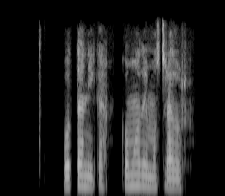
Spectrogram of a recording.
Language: Spanish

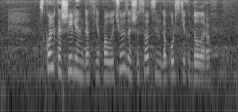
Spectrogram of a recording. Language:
Russian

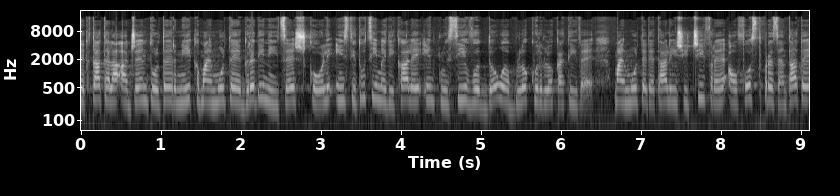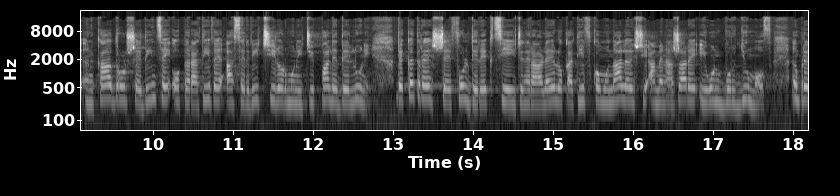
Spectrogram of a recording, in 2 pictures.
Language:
Romanian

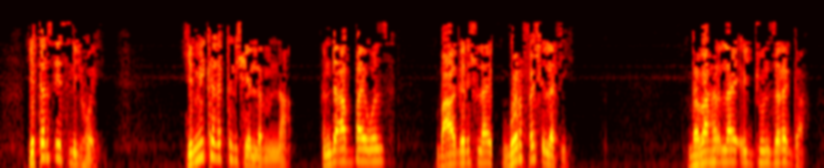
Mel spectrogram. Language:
Amharic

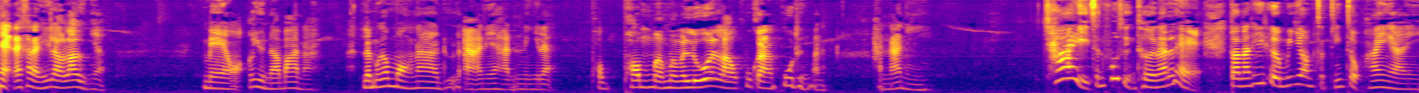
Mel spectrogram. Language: Thai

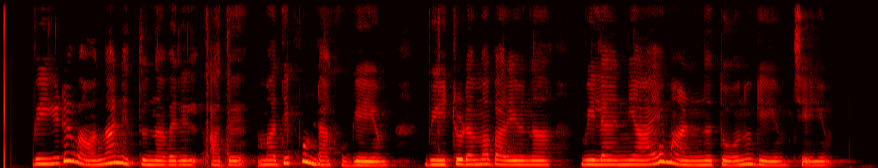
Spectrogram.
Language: Malayalam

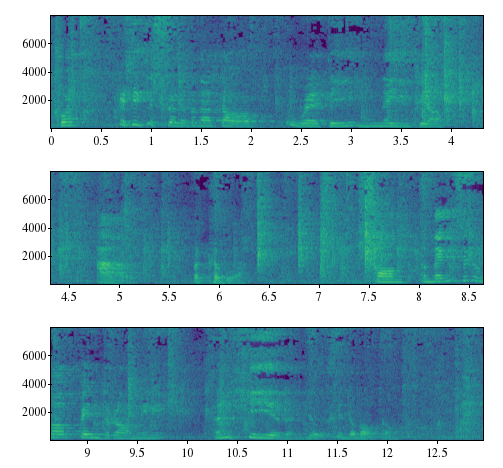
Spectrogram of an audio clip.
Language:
Welsh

